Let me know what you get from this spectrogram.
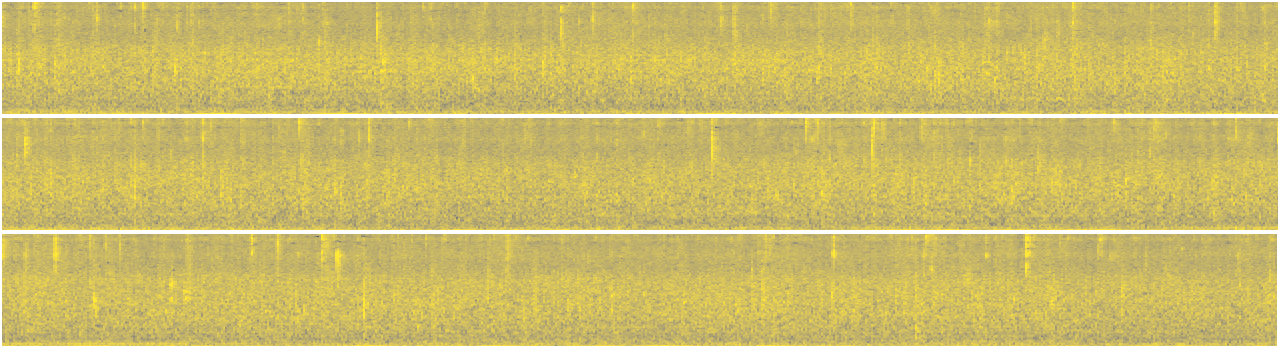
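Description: Steady rain: an even hiss of falling rain with many scattered individual drops ticking through it.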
